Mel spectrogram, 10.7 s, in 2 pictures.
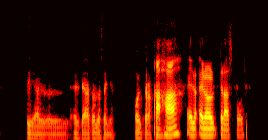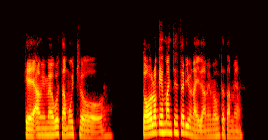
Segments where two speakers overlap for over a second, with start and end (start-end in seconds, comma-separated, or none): none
